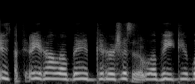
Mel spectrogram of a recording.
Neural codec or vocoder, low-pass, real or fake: codec, 16 kHz, 0.5 kbps, FreqCodec, larger model; 7.2 kHz; fake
